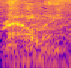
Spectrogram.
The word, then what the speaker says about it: Rowley: It's pronounced Rowley.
